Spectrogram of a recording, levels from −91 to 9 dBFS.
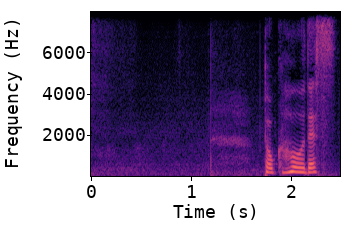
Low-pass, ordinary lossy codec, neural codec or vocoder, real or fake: none; none; codec, 16 kHz, 2 kbps, X-Codec, WavLM features, trained on Multilingual LibriSpeech; fake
